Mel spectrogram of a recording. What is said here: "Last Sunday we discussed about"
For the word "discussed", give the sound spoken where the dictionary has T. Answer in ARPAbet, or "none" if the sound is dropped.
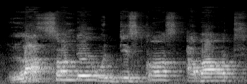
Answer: none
